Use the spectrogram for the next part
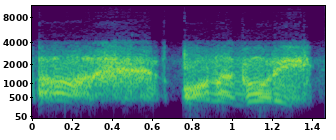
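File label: Serbian on fire mood low, speech; War Thunder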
